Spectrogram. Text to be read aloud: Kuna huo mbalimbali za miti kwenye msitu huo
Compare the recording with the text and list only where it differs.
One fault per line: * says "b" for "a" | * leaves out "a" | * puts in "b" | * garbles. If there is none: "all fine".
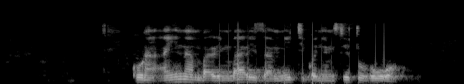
* says "aina" for "huo"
